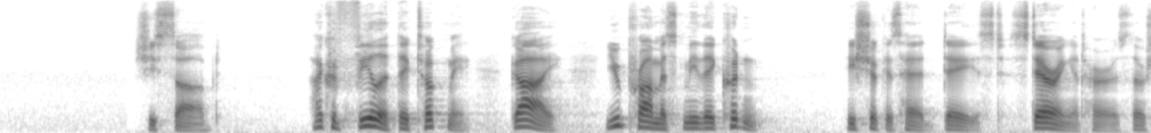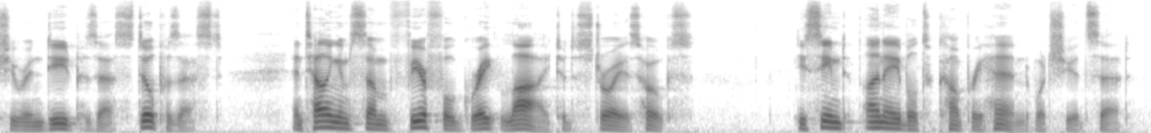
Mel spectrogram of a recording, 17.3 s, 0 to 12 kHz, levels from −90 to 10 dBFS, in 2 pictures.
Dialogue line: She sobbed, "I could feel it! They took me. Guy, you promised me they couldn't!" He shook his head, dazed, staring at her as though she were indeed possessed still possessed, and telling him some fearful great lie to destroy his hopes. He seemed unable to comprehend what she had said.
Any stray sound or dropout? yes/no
no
